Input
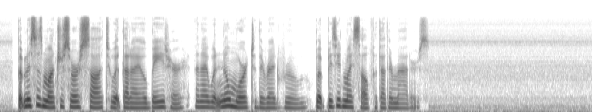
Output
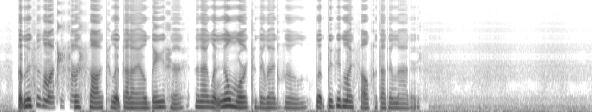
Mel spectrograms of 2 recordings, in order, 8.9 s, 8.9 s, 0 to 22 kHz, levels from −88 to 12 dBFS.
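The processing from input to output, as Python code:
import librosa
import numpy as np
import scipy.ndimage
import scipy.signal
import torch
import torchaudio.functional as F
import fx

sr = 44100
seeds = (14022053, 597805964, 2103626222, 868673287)

y = fx.highpass(x, sr, hz=fx.line((0.52, 420.0), (1.11, 1100.0)), slope=12, at=(0.52, 1.11), fade=0.02)
y = np.repeat(scipy.signal.resample_poly(y, 1, 8), 8)[:len(y)]
y = fx.rotary_switch(y, sr, hz=5.5, then_hz=1.1, switch_at_s=4.64)
y = y * 10.0 ** (3.0 / 20.0)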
